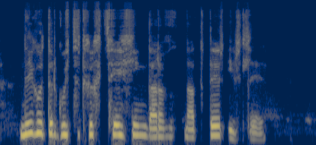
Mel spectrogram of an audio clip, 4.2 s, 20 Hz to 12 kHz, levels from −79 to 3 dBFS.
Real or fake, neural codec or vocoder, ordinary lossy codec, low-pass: fake; vocoder, 22.05 kHz, 80 mel bands, Vocos; Opus, 16 kbps; 9.9 kHz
